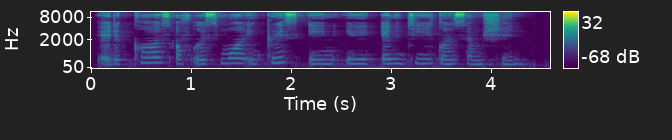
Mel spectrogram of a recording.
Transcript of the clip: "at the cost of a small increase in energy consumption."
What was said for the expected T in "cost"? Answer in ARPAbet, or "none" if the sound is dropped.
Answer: none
